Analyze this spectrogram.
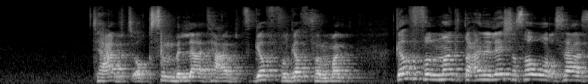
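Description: A young man talks loudly and with animation, close by.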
